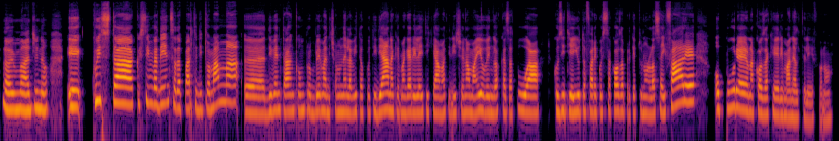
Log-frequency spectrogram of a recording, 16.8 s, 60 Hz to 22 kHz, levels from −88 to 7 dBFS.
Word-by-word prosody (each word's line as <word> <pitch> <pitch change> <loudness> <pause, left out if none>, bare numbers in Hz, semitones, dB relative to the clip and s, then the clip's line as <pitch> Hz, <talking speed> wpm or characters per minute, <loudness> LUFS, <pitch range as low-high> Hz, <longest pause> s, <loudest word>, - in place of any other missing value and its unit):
No 235 -5 +2
immagino 225 +1 0 0.3
e 245 -1 +3
questa 295 -3 +7
questa 285 +4 -7
invadenza 285 0 -1
da 240 -1 -1
parte 235 +1 -2
di 220 0 -8
tua 225 0 -5
mamma, 305 +4 +3
ehm, 195 -1 -1
diventa 215 +2 -4
anche 210 +1 -2
un 210 +1 -6
problema 210 -1 -4
diciamo 200 +1 -9
nella 200 -1 -3
vita 200 0 -8
quotidiana, 210 +2 0
che 195 - -11
magari 195 0 -3
lei 200 0 -4
ti 200 - -9
chiama 195 -2 -2
e - - -12
ti 200 - -16
dice: 200 +1 -9
"No 200 0 -3
ma 185 -1 -2
io 215 +1 +1
vengo 195 -1 -5
a 195 - -4
casa 195 -2 -9
tua, 195 -1 +2 0.2
così 210 0 -5
ti 210 +1 -7
aiuto 205 +1 -3
a - - -17
fare 200 0 -3
questa 205 +1 -8
cosa, 210 0 -1
perché 195 -1 -12
tu 200 0 -14
non 190 -1 -7
la 190 +1 -3
sai 195 +1 -6
fare"? 305 +7 +5 0.4
Oppure 230 +1 0
è - - +2
una 195 -2 -2
cosa 190 -2 -3
che 185 -1 -5
rimane 165 -2 -3
al 160 +1 -7
telefono? 150 0 -13
205 Hz, 200 wpm, -19 LUFS, 195-230 Hz, 0.4 s, questa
